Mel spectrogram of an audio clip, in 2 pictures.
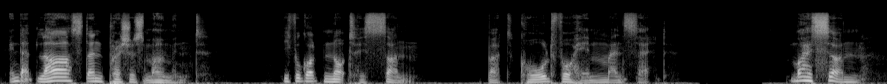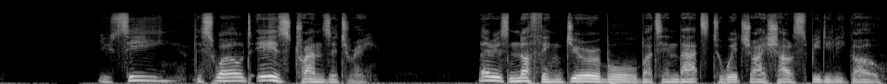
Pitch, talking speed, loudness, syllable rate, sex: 120 Hz, 130 wpm, -20 LUFS, 4.0 syllables/s, male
